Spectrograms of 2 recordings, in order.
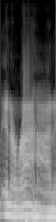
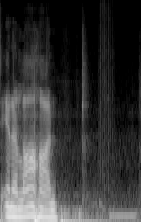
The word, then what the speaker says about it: Inalahan: It's not Inarahan, it's Inalahan.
